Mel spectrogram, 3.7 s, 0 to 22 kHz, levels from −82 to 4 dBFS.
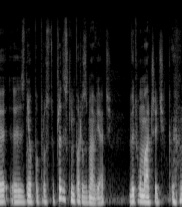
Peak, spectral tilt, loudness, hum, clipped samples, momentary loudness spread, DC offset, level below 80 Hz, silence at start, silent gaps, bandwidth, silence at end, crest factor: -6 dBFS; -8 dB/octave; -23 LUFS; none; under 0.1%; 10 LU; under 0.1%; -50 dBFS; 0 s; none; 14.5 kHz; 0 s; 16 dB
